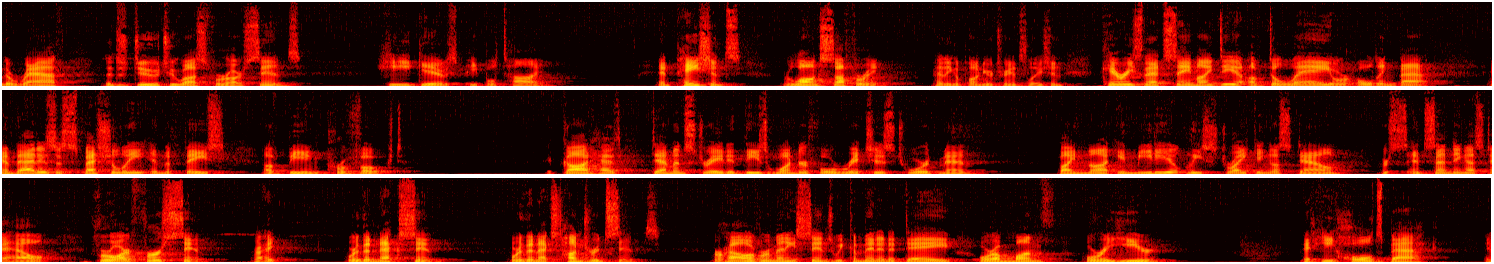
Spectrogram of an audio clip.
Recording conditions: large echoing room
